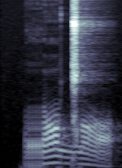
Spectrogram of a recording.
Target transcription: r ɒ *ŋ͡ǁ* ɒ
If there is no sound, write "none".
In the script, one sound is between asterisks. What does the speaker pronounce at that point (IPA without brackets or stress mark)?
ŋ͡ǁ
